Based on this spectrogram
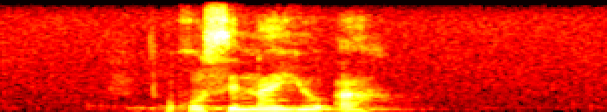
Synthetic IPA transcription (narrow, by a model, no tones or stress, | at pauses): ɣʊsɪnajoʔa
